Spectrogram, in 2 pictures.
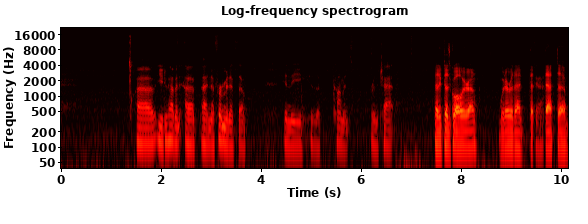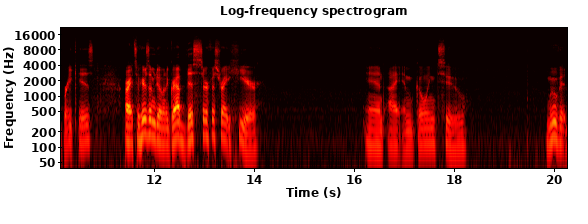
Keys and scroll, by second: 5.0 p, 11.1 m.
